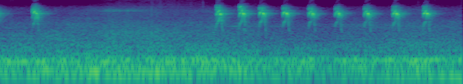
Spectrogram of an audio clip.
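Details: Lure call of an olive-backed tailorbird meant to make another bird answer: one isolated sharp chip, then a brisk evenly spaced series of about nine high, piercing notes against a faint low rumble.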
